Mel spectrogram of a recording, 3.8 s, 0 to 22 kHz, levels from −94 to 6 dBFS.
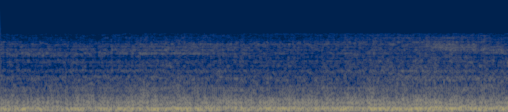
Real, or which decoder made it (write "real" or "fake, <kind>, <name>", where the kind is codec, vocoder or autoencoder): fake, vocoder, HiFi-GAN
